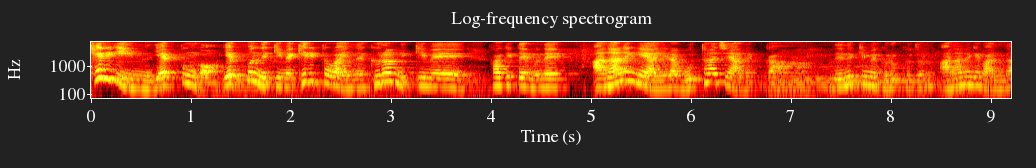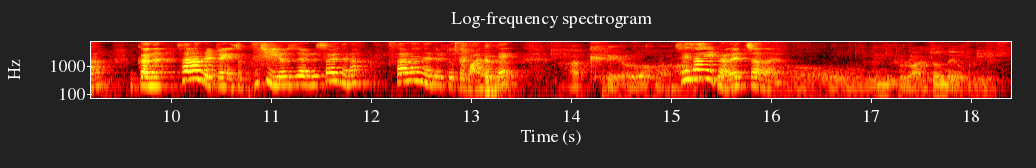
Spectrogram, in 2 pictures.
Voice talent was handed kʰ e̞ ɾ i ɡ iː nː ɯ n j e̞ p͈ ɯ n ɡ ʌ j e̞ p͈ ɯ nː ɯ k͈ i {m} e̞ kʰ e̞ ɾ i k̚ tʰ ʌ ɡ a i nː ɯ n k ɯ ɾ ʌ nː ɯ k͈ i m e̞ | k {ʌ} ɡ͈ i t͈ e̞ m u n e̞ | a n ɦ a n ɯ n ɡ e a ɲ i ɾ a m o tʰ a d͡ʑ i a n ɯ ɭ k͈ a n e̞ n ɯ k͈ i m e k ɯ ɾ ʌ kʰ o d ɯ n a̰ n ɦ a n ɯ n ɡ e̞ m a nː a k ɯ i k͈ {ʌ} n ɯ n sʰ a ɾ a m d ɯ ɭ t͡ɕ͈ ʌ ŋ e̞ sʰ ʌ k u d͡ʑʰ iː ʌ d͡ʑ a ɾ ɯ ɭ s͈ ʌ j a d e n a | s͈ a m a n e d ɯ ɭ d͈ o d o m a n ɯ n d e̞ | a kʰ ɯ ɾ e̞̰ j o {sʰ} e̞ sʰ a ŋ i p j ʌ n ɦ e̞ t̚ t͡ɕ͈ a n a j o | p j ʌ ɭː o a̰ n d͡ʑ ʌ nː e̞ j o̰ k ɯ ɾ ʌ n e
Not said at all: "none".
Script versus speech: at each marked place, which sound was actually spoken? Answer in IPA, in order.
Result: m, a, a, sʰ

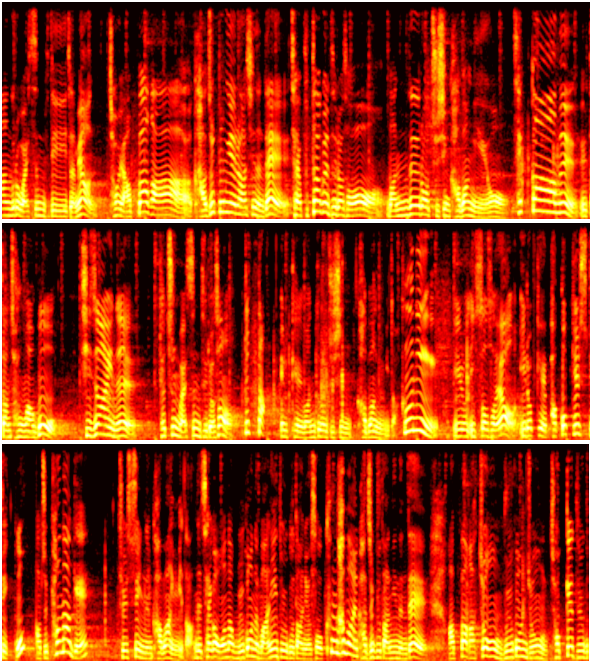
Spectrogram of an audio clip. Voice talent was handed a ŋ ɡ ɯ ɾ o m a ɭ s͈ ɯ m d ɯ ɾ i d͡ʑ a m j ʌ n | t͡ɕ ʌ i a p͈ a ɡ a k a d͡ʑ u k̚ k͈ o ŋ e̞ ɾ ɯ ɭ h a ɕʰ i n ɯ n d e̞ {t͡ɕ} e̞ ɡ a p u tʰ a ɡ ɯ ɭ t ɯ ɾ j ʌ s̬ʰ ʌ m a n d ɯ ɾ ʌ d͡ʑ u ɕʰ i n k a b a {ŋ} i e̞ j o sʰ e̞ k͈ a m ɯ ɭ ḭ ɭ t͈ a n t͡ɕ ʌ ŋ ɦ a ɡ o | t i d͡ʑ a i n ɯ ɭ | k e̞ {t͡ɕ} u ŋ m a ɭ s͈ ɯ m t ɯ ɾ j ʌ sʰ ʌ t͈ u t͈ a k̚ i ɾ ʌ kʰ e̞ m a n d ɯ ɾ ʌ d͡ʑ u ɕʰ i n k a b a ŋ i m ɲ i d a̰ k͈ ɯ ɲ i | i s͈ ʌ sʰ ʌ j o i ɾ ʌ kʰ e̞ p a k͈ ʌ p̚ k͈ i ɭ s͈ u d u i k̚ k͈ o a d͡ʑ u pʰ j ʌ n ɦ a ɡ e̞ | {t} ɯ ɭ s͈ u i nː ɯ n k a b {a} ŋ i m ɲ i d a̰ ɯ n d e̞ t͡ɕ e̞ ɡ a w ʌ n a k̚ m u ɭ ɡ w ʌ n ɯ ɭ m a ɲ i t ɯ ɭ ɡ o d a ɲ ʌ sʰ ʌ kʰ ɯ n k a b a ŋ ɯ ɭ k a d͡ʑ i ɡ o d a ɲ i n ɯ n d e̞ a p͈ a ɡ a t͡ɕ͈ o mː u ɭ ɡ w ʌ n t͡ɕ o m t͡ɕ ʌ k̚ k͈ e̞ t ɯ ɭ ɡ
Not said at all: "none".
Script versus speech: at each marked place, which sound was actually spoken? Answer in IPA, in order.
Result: t͡ɕ, ŋ, t͡ɕʰ, t, a

